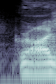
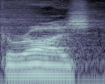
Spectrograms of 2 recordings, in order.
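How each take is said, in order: First: It is said with a plain English pronunciation. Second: It is said with a French-style pronunciation.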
